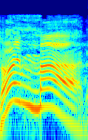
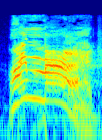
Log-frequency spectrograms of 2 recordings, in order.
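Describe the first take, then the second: First: Higher, louder mock-angry boom; Tony Robbins big voice. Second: Much higher, louder mock-angry boom; Tony Robbins big voice pushed further. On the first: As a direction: announce your anger like a motivational guru on stage. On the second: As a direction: crank the guru anger right up to the top. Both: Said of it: "that big voice of his".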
